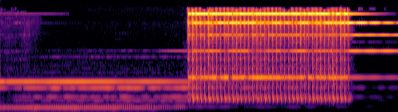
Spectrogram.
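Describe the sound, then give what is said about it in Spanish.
A telephone rings once with a long, bright, trilling electronic burst of about two seconds, following a steady low hum. “Trece días después de la desaparición de mi hermana, mi padre recibió una terrible llamada telefónica.”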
